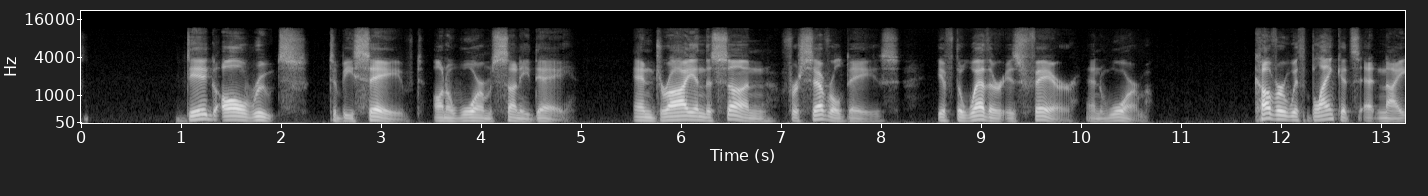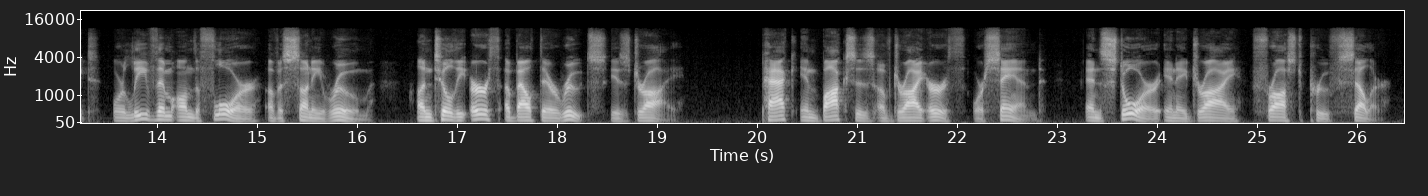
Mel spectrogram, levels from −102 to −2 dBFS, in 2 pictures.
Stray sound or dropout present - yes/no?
no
